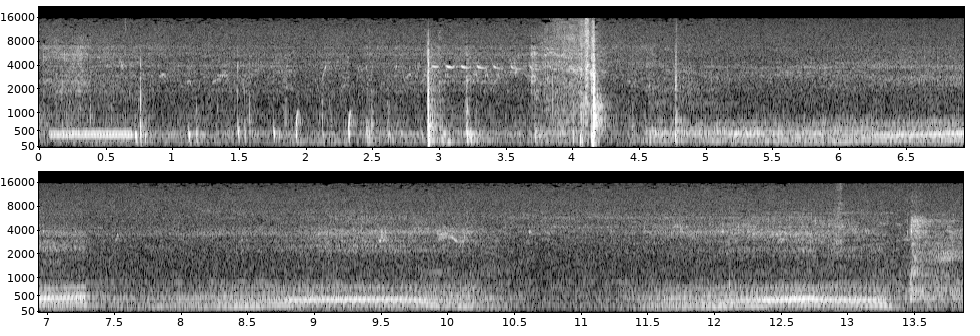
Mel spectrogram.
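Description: A video game car engine drones steadily, its pitch swelling and dropping as it revs while the car is driven up onto a roof, after a burst of sharp clicks and knocks at the start. No one speaks.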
